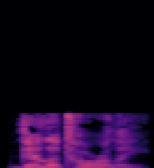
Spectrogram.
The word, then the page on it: dilatorily: British English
